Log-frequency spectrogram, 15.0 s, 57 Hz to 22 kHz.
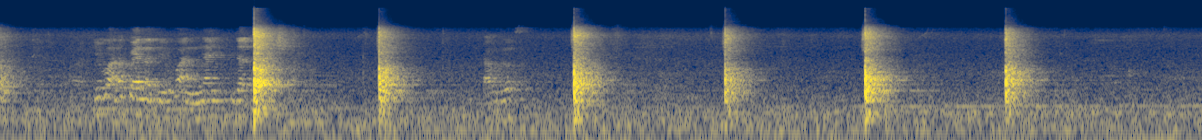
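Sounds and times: nunchaku smacking kick paddle: 0:00.0 - 0:00.3, 0:03.2 - 0:03.8, 0:04.7 - 0:05.2, 0:07.1 - 0:07.7, 0:09.0 - 0:09.6, 0:10.8 - 0:11.4, 0:12.5 - 0:13.2.

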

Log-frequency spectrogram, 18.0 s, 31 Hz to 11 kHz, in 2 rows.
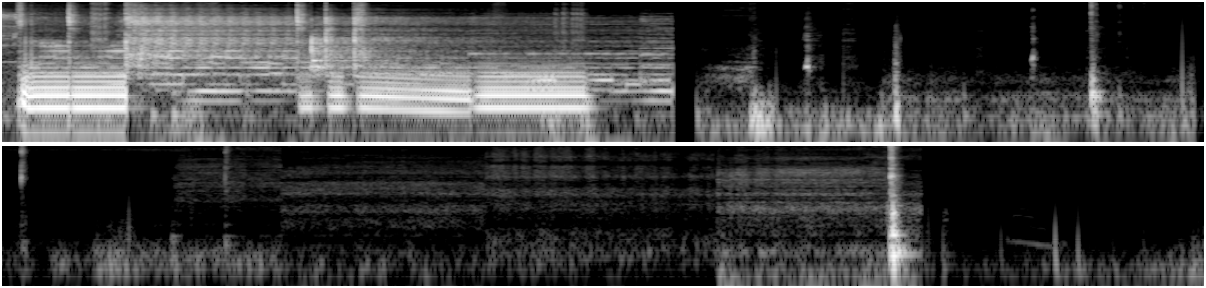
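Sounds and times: gas torch hissing: 0:10.2 - 0:15.9.

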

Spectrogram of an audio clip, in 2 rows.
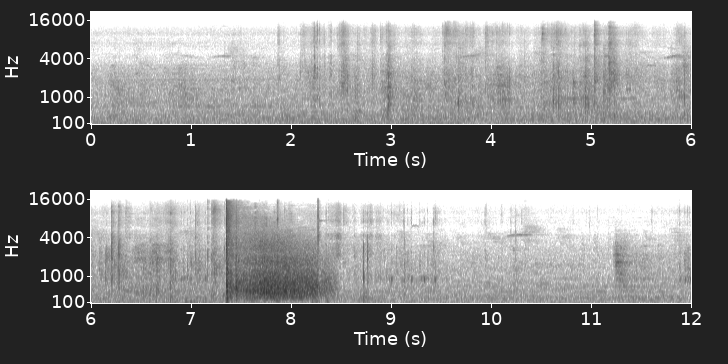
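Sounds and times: sharp bang: 0:07.4 - 0:08.5.

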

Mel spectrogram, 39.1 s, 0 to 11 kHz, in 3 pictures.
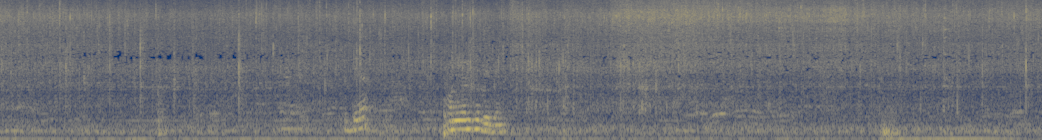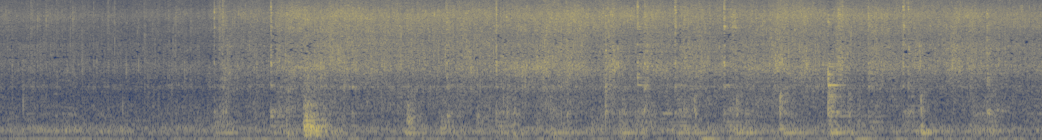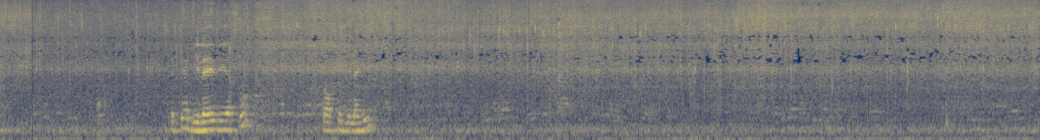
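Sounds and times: onions sizzling in oil: 0:00.0 - 0:39.0
metal spatula scraping a wok: 0:15.7 - 0:26.2.

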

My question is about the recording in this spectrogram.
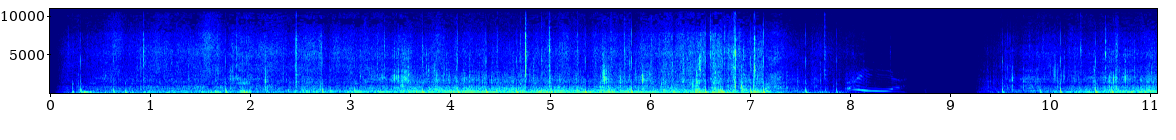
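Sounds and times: bike tyres rolling on dirt: 0:00.0 - 0:08.0, 0:09.3 - 0:11.0
bike knocks and rattles: 0:00.1 - 0:08.0.

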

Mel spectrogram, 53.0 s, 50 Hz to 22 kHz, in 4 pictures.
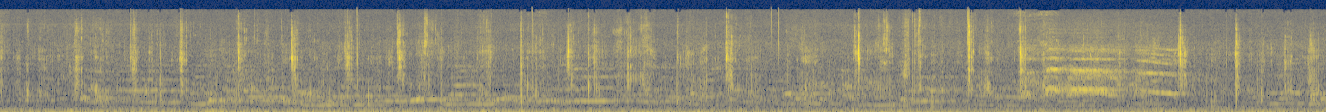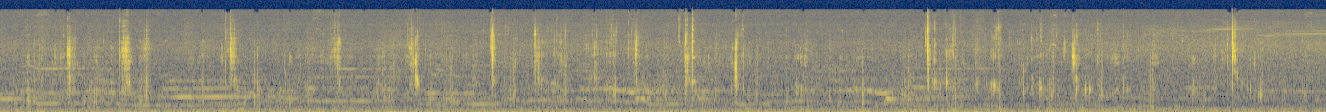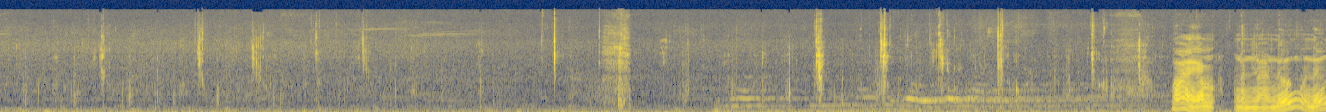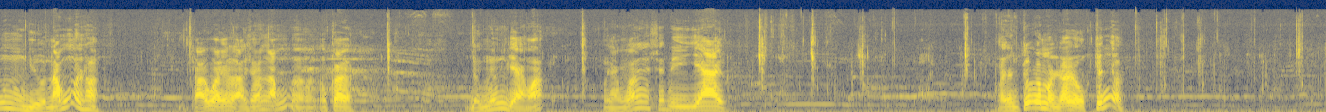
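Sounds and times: wet mouth clicks: 0:00.0 - 0:10.3, 0:11.7 - 0:39.0, 0:45.1 - 0:45.9, 0:47.0 - 0:49.8
close-up chewing: 0:00.0 - 0:53.0
rooster crowing: 0:09.8 - 0:12.1, 0:39.4 - 0:45.6.

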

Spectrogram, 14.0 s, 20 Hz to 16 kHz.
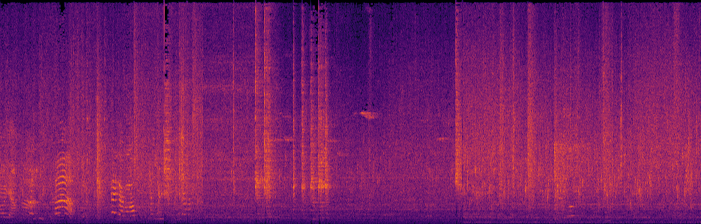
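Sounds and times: oil sizzling: 0:09.1 - 0:14.0.

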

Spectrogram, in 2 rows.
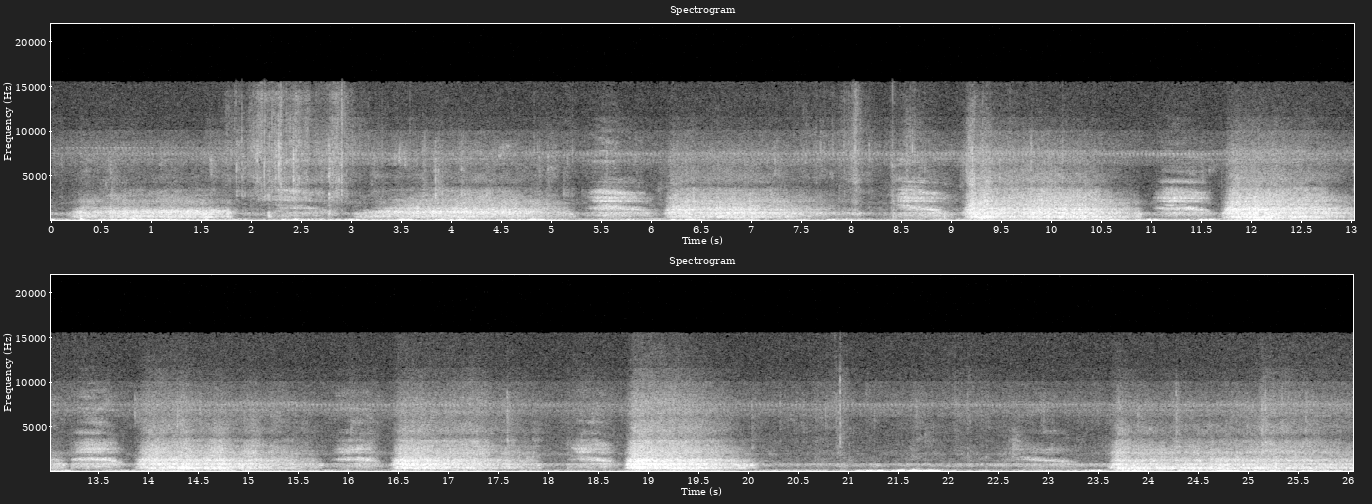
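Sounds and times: gasping breath in: 0:00.2 - 0:07.8, 0:08.4 - 0:20.1
person blowing hard: 0:09.1 - 0:13.0.

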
